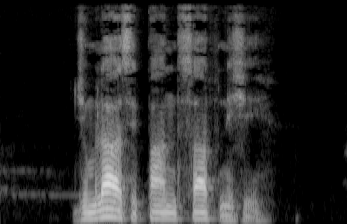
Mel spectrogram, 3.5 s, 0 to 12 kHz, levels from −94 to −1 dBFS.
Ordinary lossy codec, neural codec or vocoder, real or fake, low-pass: AAC, 64 kbps; none; real; 10.8 kHz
